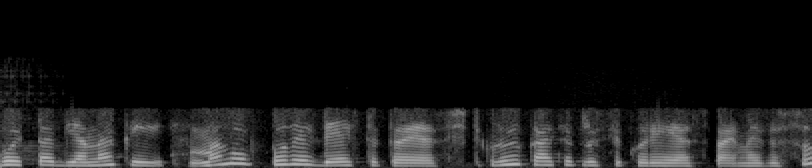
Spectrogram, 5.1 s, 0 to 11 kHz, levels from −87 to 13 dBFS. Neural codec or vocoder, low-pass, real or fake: none; 7.2 kHz; real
